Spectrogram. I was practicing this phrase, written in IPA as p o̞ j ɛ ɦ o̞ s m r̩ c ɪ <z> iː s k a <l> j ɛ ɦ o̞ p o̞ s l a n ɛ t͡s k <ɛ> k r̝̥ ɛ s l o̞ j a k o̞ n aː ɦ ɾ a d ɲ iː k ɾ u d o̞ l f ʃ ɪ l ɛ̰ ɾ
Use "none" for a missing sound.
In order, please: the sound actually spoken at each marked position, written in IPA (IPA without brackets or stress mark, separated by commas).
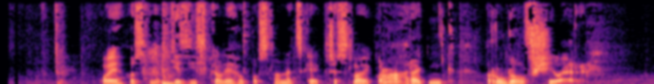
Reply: z, l, ɛː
